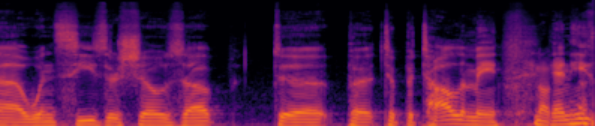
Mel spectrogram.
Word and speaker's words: Ptolemy: when he goes to patalaman or Ptolemy whatever there's a silent P maybe silent P you know what I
